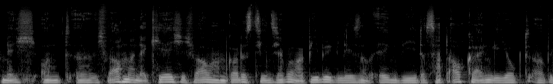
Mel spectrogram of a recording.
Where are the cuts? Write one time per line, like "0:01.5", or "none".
none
